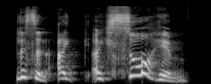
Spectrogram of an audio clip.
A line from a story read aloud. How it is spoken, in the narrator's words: he cried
